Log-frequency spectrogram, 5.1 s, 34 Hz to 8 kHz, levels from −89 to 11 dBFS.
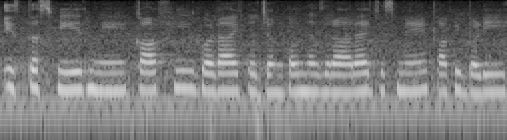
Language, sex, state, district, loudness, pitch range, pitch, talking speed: Hindi, male, Punjab, Kapurthala, -15 LUFS, 225-245 Hz, 230 Hz, 165 wpm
